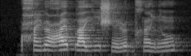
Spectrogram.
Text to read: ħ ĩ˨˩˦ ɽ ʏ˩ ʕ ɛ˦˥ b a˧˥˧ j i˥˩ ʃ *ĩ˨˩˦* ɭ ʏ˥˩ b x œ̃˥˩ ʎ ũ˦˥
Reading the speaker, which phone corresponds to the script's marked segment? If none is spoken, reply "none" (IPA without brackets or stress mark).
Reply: ĩ˨˩˦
